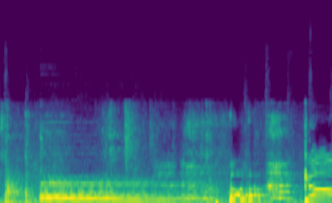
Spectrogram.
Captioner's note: bell Ringing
